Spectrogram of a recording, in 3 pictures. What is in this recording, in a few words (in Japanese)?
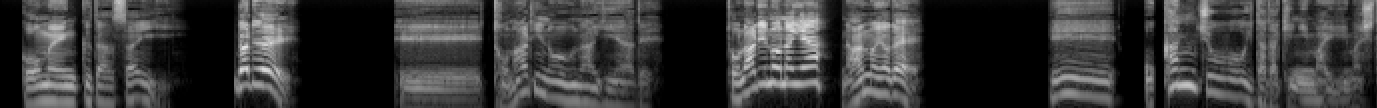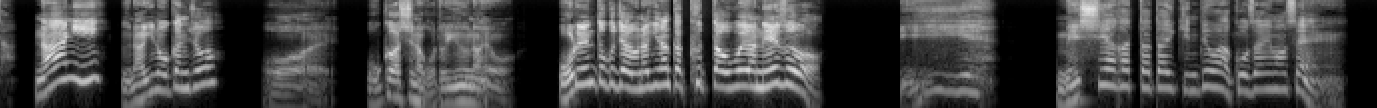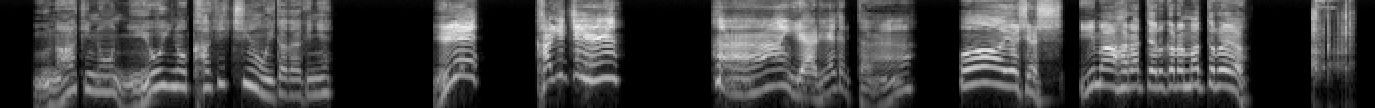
落語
